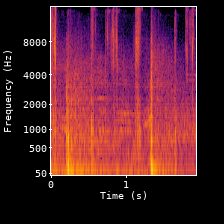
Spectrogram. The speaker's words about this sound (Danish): Hvad man til gengæld ikke kan høre, er den klistrede, velkroagtige lyd af en håndbold, der rører gulvet. Havde man været helt tæt på, og havde alle tilskuerne været væk, havde det lyttet cirka sådan her.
